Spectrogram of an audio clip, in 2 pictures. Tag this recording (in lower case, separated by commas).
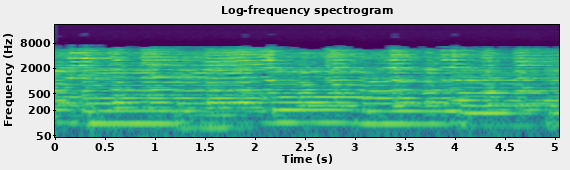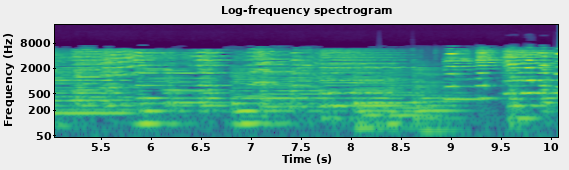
music, bowed string instrument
